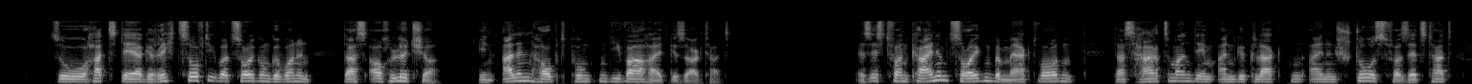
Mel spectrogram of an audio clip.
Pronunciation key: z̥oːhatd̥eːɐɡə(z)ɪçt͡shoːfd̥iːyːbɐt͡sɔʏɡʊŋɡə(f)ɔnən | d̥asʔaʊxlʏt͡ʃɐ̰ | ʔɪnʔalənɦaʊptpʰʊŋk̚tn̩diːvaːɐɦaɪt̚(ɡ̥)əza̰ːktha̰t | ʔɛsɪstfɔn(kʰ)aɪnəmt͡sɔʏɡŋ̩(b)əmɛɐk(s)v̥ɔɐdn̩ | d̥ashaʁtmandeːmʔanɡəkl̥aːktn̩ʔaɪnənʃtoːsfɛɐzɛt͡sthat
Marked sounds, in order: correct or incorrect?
incorrect: ʁ, incorrect: v, correct, correct, correct, incorrect: t

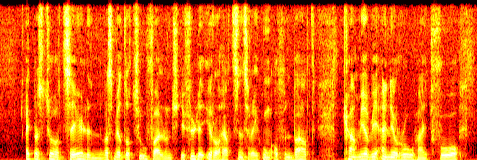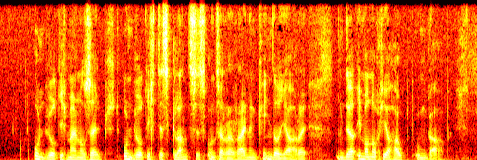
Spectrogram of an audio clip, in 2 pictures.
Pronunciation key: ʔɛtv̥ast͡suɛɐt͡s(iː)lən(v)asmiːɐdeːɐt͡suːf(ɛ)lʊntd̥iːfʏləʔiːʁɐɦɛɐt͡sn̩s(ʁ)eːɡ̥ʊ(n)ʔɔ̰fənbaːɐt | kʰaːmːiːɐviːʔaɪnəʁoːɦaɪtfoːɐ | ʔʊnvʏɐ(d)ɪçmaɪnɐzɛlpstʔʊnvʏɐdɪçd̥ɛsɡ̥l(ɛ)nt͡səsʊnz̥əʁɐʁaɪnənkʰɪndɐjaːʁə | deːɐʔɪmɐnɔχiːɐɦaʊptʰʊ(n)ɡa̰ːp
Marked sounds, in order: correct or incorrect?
incorrect: ɛː, correct, incorrect: a, correct, incorrect: ŋ, correct, incorrect: a, incorrect: m

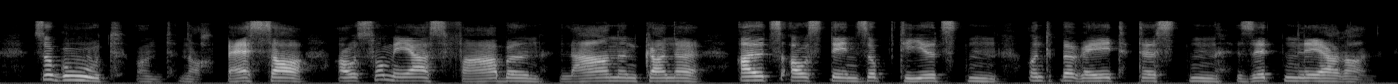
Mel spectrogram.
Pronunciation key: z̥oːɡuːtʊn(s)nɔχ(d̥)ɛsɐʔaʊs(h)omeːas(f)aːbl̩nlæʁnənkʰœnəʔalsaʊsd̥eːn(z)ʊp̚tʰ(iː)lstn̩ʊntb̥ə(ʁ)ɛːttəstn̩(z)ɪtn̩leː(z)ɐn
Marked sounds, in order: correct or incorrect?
incorrect: t, incorrect: b̥, correct, correct, correct, correct, correct, correct, incorrect: ʁ

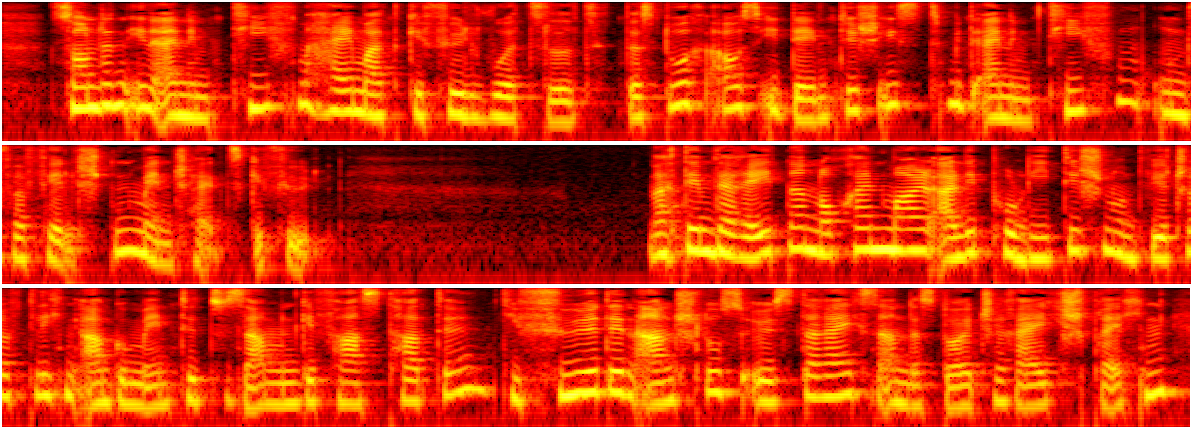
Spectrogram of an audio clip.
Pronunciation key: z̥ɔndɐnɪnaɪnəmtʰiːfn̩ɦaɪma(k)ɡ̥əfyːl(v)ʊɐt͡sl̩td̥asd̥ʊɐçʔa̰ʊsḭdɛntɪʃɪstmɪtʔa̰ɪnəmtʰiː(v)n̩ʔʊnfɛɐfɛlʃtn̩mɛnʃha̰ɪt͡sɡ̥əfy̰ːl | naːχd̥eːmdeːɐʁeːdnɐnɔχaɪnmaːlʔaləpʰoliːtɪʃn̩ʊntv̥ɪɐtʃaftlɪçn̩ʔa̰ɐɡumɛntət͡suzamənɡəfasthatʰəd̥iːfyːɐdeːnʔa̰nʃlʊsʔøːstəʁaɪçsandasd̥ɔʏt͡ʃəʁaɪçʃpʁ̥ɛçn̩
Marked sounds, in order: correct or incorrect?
incorrect: t, correct, incorrect: f

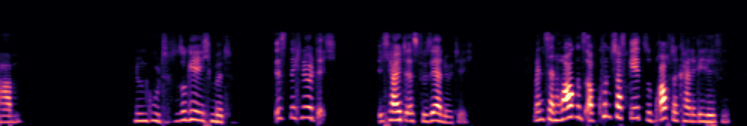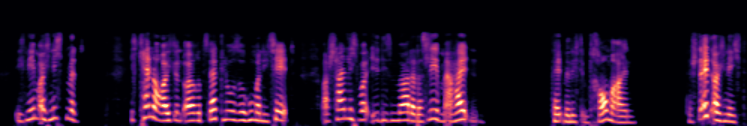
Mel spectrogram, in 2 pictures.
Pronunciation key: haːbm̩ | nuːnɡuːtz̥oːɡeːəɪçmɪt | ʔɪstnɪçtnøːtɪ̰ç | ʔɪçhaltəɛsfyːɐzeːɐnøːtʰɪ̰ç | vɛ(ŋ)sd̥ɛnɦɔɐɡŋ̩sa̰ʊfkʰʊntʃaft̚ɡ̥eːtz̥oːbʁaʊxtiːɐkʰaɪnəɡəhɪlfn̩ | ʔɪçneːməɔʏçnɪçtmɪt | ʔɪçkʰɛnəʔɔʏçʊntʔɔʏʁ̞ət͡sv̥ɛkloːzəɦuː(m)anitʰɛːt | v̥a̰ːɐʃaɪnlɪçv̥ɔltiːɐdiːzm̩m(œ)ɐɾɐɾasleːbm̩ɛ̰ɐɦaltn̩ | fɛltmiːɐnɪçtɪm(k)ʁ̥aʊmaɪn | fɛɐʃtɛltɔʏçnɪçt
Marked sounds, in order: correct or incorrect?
incorrect: n, correct, correct, incorrect: t

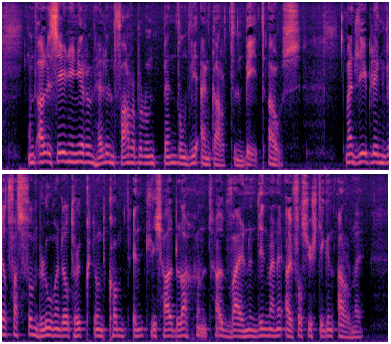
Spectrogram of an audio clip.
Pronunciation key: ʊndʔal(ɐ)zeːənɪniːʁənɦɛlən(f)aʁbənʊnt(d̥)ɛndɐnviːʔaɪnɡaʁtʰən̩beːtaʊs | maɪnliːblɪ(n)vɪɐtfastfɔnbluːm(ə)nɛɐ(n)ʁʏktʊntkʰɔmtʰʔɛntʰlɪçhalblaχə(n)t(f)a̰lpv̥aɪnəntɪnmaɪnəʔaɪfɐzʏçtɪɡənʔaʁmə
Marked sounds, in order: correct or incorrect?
incorrect: ə, correct, incorrect: b̥, incorrect: ŋ, correct, incorrect: d, correct, incorrect: h

